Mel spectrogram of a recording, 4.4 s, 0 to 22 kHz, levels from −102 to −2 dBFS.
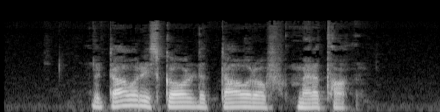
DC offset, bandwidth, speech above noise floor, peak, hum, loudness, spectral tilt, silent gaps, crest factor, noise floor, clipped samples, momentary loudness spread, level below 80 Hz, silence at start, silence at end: under 0.1%; 11 kHz; 46 dB; -6 dBFS; none; -25 LUFS; -8 dB/octave; none; 20 dB; -70 dBFS; under 0.1%; 10 LU; -60 dBFS; 0.9 s; 0.95 s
